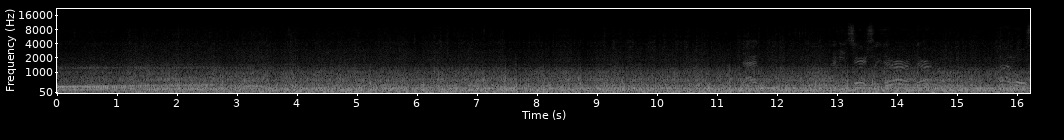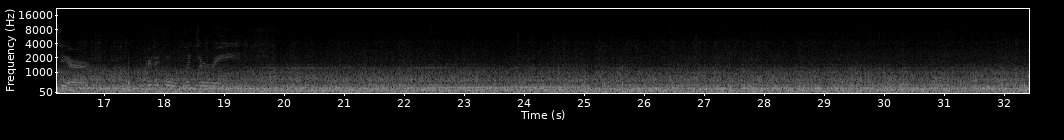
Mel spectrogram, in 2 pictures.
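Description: Ferrari GTC4Lusso cruising on the open road, heard from inside the cabin: a steady engine drone over road and tyre noise. The engine note climbs briefly in the first few seconds.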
